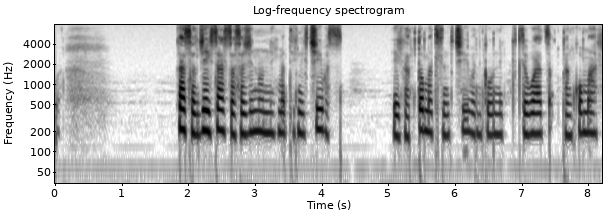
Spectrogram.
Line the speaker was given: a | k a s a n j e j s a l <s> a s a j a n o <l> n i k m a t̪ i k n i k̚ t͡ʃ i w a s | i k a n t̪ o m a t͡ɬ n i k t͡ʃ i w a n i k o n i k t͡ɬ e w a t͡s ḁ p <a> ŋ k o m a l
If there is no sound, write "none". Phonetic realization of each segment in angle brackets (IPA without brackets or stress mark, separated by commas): s, none, a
